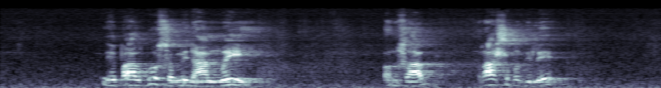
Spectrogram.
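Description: An elderly man speaks calmly into a microphone, in short bursts with pauses.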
